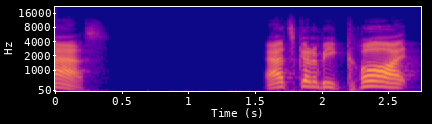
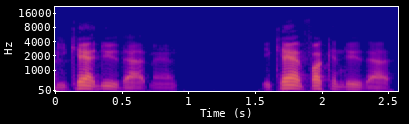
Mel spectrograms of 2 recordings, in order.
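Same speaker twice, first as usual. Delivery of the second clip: quiet grumble; 9 semitones lower, 14 dB quieter, faster than usual. Real, not acted. Frustrated about a holding penalty.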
